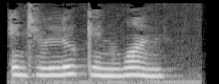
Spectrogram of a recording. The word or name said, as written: interlend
